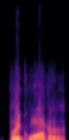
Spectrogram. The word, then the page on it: breakwater: American English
